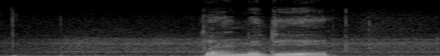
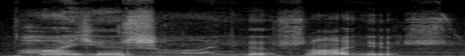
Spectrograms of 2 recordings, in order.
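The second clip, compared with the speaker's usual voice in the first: pleading no, softer, ending whispered; softer and softer, last one whispered; fading no to whisper; 9 semitones higher, 9 dB quieter, much slower than usual. Real, not acted. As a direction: let the voice shrink from a soft plea to a breath. Dreading a shot against him.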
